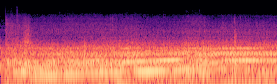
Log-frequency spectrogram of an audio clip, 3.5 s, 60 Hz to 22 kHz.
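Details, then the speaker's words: 1986 Pontiac Trans Am with LT swap: deep rough rasp rising with revs and droning under throttle, worse than before; owner suspects the cheap Amazon 4-inch catalytic converter, cause unconfirmed. "oh before it sounded like a fart Cannon now it sounds like a wet fart Cannon probably"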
